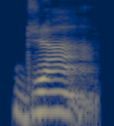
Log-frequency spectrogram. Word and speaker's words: germ: Now let's add an R after the E and the pronunciation changes to jam.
